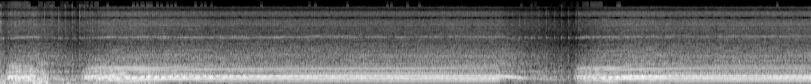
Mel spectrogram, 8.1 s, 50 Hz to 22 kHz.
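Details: Echo PB230LN handheld blower after a carb kit with new fuel pump diaphragm, fresh fuel and new purge hose, restarted after sitting an hour: fires quickly, holds a steady high buzz, dips once and recovers without bogging. Normal start and run.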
